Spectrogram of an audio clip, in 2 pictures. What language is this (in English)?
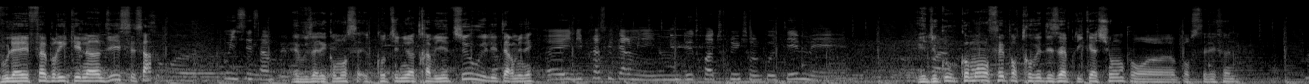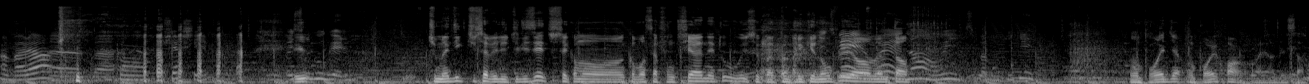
French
